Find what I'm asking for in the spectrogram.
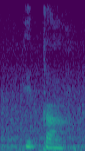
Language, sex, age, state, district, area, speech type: Assamese, female, 60+, Assam, Nalbari, rural, read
